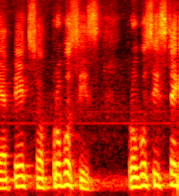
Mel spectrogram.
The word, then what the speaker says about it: proboscis: এই এসটা অনেকে বাদ দিয়ে দেয়, PROBOSCIS, এসটা কিন্তু থাকবে, PROBOSCIS উচ্চারণ প্রোবোসিস, এস এর উচ্চারণ নাই কিন্তু লেখার সময় এসটা থাকবে।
